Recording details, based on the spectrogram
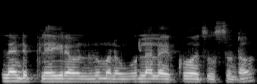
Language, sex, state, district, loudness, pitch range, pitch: Telugu, male, Telangana, Nalgonda, -16 LUFS, 130-135 Hz, 135 Hz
